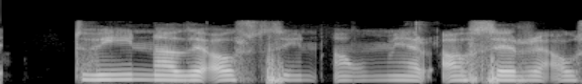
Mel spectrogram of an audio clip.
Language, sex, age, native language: Icelandic, male, 11, Icelandic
